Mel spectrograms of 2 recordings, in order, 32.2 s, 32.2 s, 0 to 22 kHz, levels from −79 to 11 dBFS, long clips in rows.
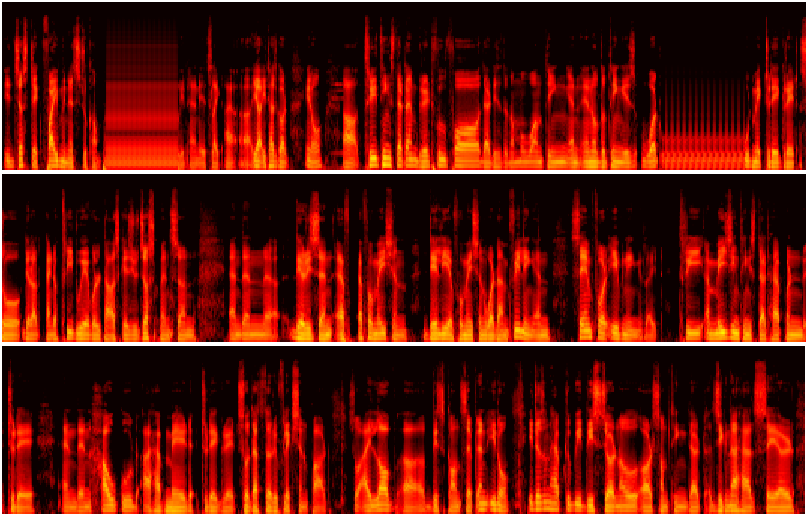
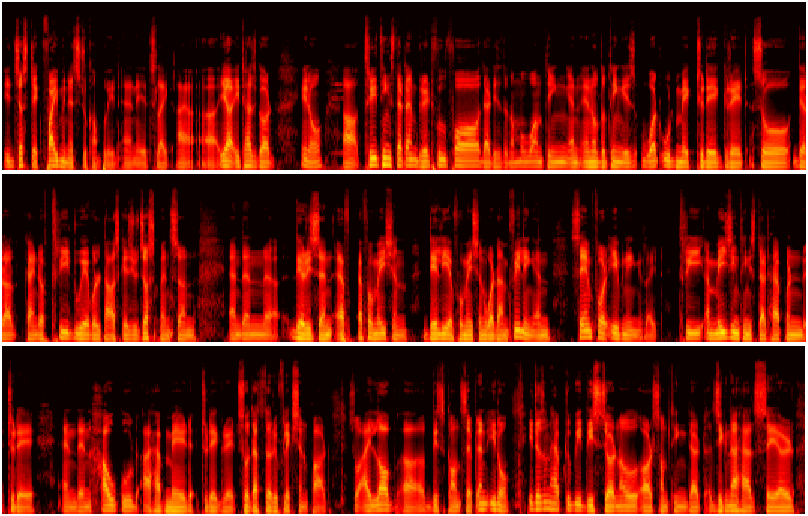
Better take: second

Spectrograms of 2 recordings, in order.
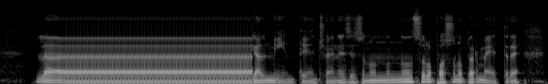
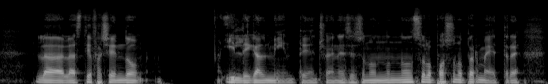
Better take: second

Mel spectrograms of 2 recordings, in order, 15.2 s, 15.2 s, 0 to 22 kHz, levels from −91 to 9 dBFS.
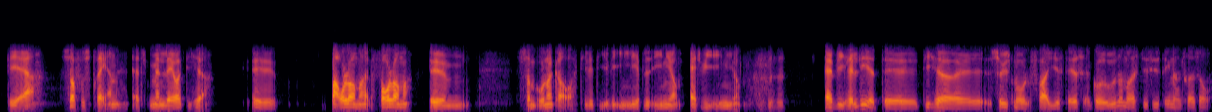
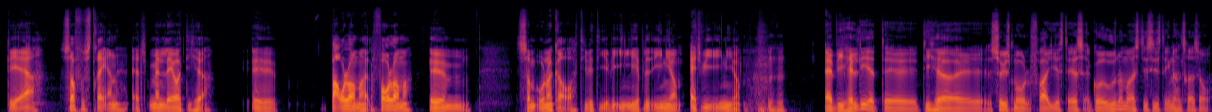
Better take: second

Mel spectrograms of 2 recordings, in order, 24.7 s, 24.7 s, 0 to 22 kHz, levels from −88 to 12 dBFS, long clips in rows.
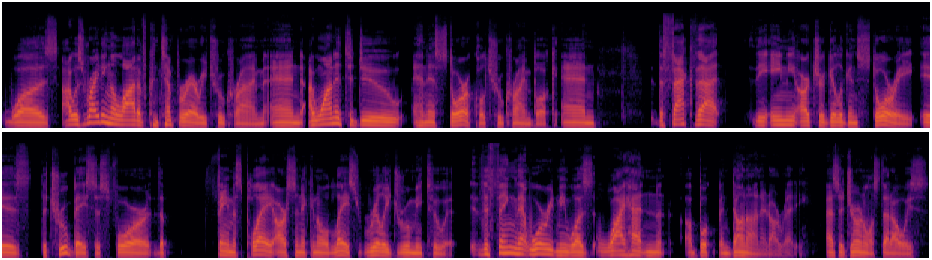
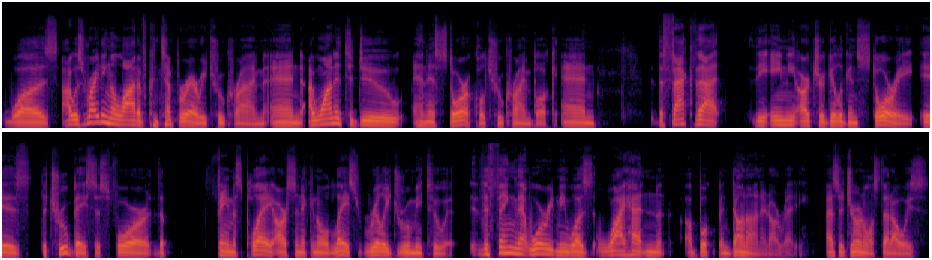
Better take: neither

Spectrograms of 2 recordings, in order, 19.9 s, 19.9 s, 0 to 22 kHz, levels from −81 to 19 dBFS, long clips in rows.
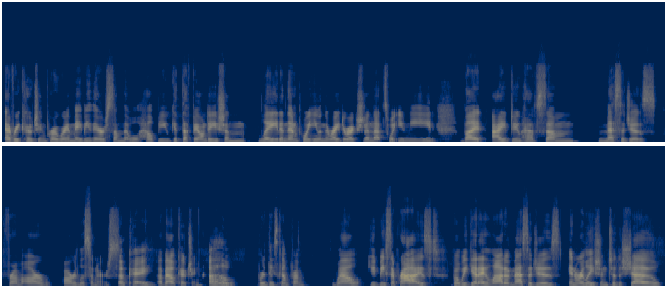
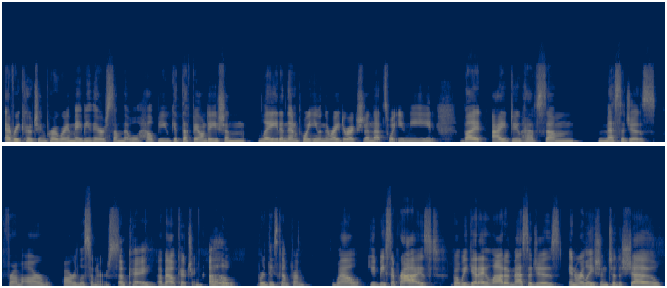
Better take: second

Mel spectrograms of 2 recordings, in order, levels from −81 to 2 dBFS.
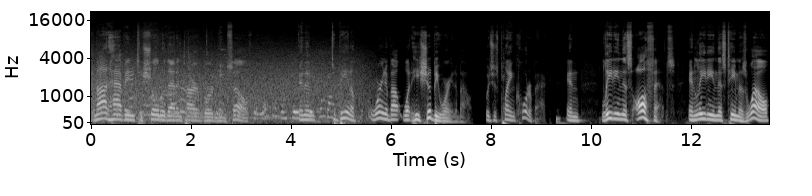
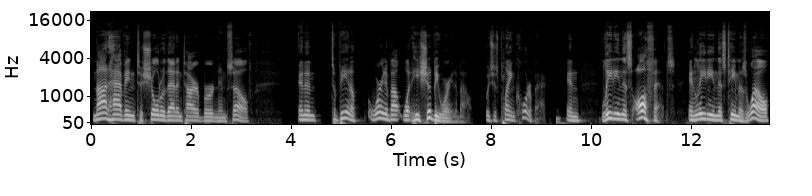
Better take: second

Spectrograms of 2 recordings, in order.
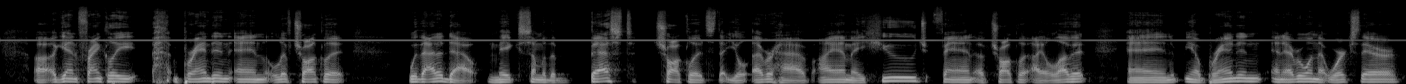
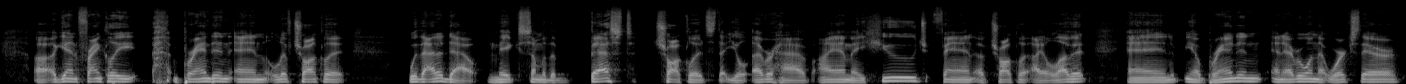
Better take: second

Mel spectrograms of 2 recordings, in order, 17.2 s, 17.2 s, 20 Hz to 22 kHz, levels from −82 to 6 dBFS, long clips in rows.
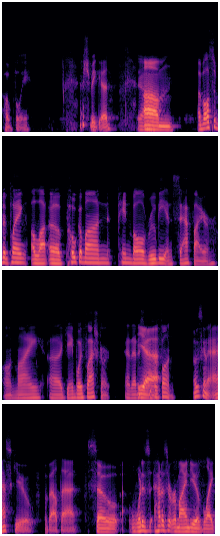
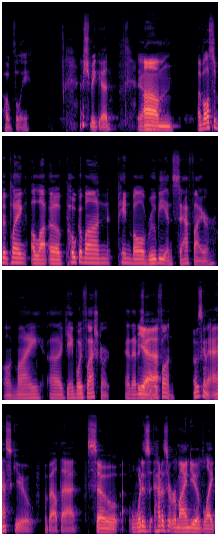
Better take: second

